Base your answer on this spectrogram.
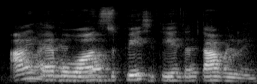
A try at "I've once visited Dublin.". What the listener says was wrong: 근데 이건 이제 우리가 이렇게 하는 거는 이제 문법을 익히기 위해서 이렇게 했고 발음할 때는 I have로 하지 않아요. I've once. I've 하고 once를 분리시키지 않거든. 그러니까 똑같은 말로 들리잖아요. 한 단어로 들리잖아요.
